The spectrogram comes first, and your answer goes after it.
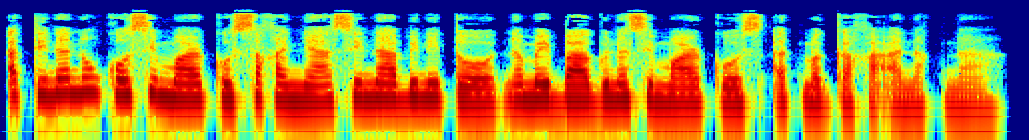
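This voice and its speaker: A woman's voice: medium pitch, a little fast, darkish tone, no room sound, clean studio sound. A Filipino woman reading a scripted first-person story as the narrator of an audio novel.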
